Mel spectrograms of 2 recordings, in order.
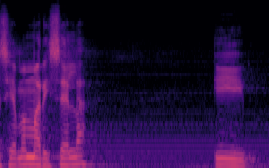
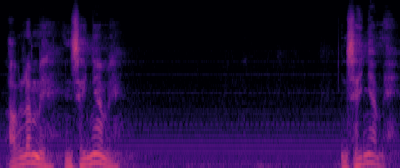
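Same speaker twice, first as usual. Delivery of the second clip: humble plea; 2 semitones lower, 6 dB quieter than usual. Acted. Believer asking the Lord to teach him, soft humble plea. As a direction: ask softly and humbly, taking your time.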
